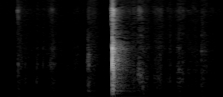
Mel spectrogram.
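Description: A plastic disc case clicks open.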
